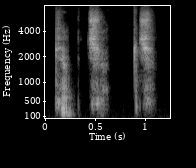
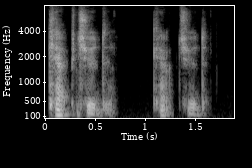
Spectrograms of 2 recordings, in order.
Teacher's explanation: It's not really a T at all, is it? Really it's sort of a ch. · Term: ch sound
